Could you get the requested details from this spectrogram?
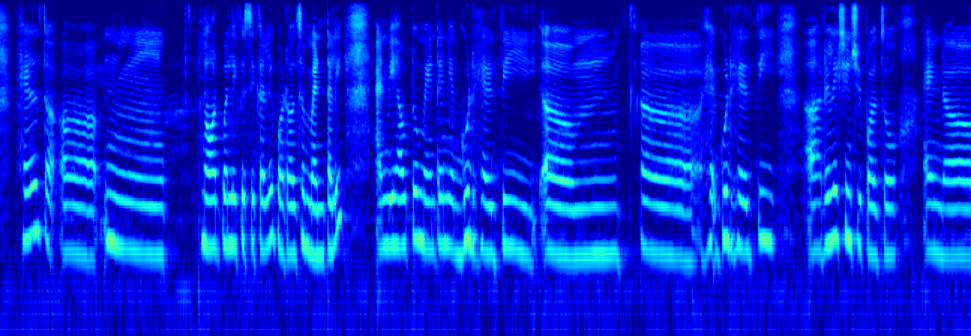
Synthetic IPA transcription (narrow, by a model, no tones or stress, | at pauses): helt̪ʰ | nɔʈpə̃nlifisikəlibɐʈɔlsomẽɳʈəliɛ̰̃ɳɖʋiɦɛʋʈumẽɳʈẽːneɡʊɖɦelt̪ʰi | ɦɡʊɖɦelt̪ʰi | ɾileʃə̃nʃipɔlso | ɛ̃ɳɖ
